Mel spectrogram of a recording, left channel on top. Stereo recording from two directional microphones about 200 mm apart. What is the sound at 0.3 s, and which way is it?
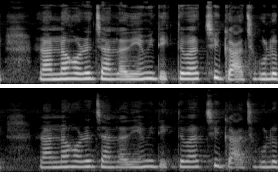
A woman's voice, 40° left (ahead or behind).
